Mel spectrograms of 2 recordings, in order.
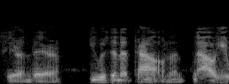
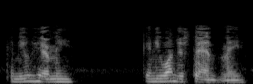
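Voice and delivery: anxious plea; 8 semitones higher than usual. A narrator's reading. Pleading to unresponsive boy.

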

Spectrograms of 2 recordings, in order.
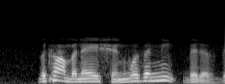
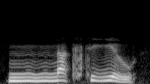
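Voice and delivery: stretched, higher stammer on the first sound; 8 semitones higher, 4 dB louder, slower than usual. A narrator's reading. Nat defies Bolero, stammering. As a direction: stick on the opening consonant, then get it out. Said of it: "Nat stammered".

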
